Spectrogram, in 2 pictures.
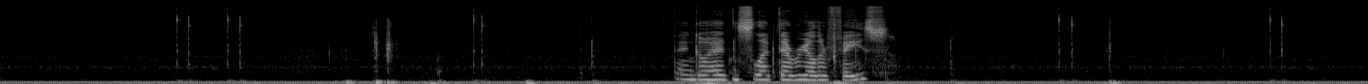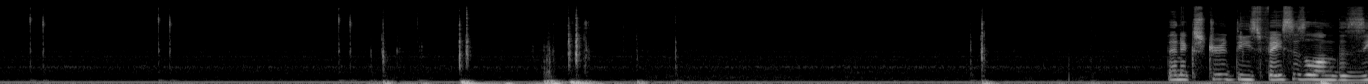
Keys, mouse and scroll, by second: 1.7 click, 3.7 Tab, 4.7 click, 5.9 middle click, 6.2 scroll up 1, 7.3 shift+middle click, 8.5-10.4 middle drag, 10.5 right click, 13.9 shift+right click, 15.2 shift+right click, 17.0 shift+right click, 18.2 KP_1, 19.3 KP_1, 20.4-23.3 shift+middle drag, 24.3 ctrl+z.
